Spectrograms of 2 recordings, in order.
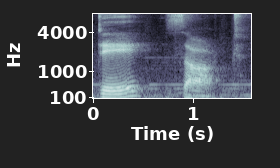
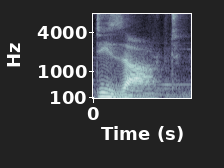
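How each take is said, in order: First: The stress is on the first syllable. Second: The stress is on the second syllable. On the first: It is a noun meaning a dry sandy land. "প্রথম সিলেবলের উপর জোর পড়বে বেশি" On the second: It is a verb meaning to abandon. "Verb হলে দ্বিতীয় সিলেবলে উপর জোর দিতে হয়"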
